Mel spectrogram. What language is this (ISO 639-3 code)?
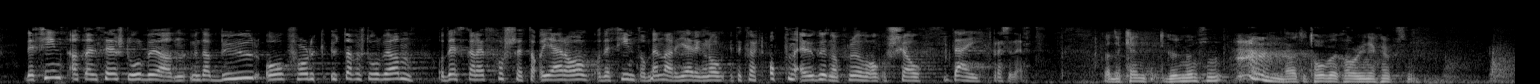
nno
